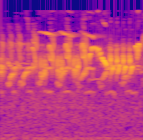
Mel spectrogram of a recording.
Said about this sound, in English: No, I said hearty cheering, not hearty chirping.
